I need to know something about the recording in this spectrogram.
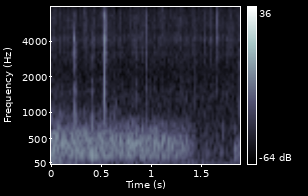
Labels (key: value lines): label: biophony, growl
recorder: SoundTrap 600 or HydroMoth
